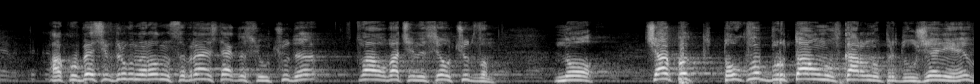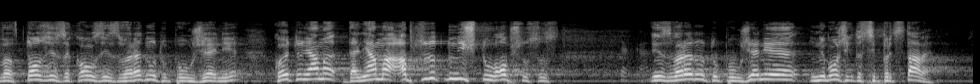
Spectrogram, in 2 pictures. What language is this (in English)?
Bulgarian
